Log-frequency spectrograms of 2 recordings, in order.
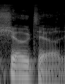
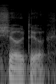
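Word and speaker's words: Chouteau: to Kansas City, they're thinking, "How do you pronounce that? Well, if you if you're wondering, it is showto. It is showto.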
